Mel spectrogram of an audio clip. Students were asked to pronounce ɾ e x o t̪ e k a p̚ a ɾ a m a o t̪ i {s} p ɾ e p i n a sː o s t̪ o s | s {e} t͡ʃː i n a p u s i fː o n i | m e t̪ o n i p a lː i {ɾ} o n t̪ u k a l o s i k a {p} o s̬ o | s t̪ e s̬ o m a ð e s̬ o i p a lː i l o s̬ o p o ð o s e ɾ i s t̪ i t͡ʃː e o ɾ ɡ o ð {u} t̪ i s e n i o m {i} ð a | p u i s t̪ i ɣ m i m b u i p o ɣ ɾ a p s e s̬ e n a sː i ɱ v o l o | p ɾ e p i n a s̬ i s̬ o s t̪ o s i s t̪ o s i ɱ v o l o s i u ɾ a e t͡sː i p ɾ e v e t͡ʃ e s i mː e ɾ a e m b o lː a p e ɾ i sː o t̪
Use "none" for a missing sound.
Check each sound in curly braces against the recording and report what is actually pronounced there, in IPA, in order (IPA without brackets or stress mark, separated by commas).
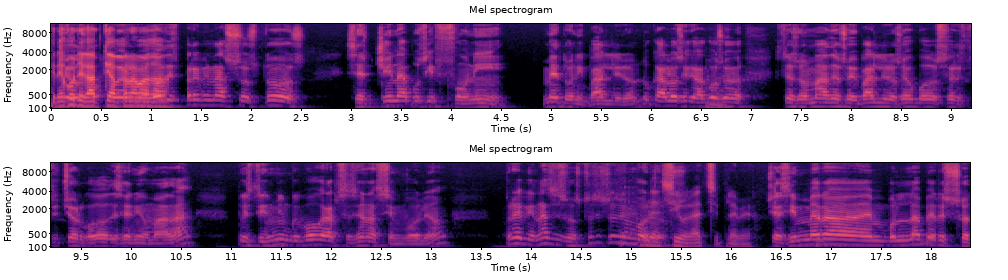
s, e, l, k, o, a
